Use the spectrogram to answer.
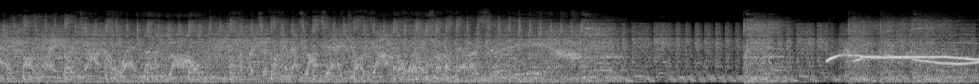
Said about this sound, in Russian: Пробило на свист.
